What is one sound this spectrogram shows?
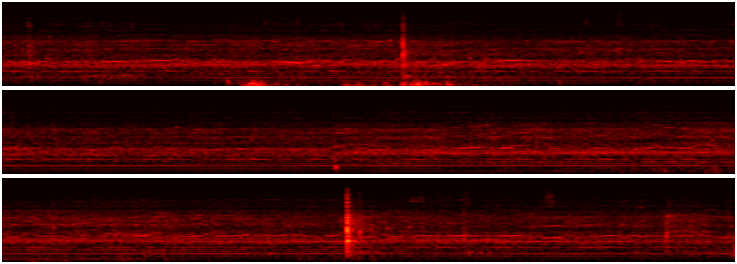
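A juicer motor hums steadily.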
